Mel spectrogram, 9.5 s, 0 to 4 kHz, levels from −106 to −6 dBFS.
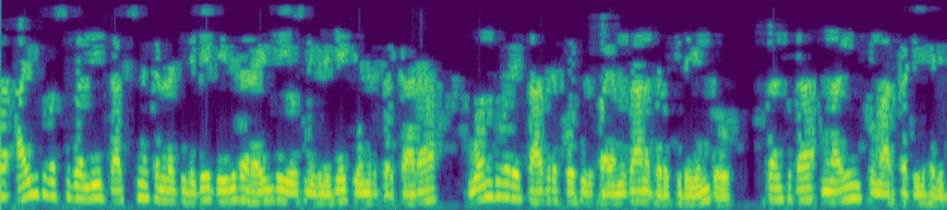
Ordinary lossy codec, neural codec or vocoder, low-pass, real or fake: AAC, 32 kbps; none; 3.6 kHz; real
